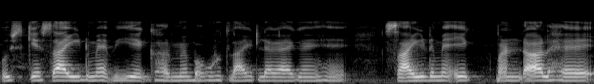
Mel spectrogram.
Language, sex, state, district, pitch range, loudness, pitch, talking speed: Hindi, male, Jharkhand, Deoghar, 175-185 Hz, -19 LUFS, 180 Hz, 170 wpm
